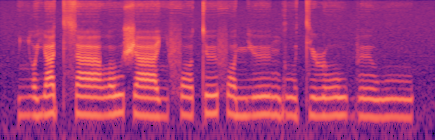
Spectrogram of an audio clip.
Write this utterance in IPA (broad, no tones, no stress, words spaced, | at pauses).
ʎɔjatʲsaː lˠuʃaːʎ fɔtøfɔ nʲøː ŋɡuːtʲoɭoːwbøː wu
